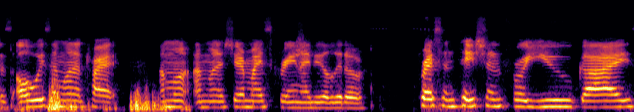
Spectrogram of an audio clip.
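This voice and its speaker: Her tone bright and sharp, a woman speaks at a fairly high pitch in a monotone, flat intonation. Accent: Mexican. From Mexico, Torreon. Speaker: teacher. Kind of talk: online class lecture. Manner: casual, hesitant with fillers.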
